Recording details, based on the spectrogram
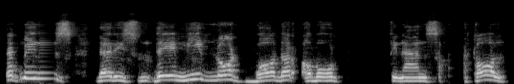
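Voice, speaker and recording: A man with an Indian English accent explaining as a chartered accountancy educator, halting with many fillers in an earnest advisory way. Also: high voice, mellow, no room sound, highs cut off. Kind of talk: explanatory interview answer.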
